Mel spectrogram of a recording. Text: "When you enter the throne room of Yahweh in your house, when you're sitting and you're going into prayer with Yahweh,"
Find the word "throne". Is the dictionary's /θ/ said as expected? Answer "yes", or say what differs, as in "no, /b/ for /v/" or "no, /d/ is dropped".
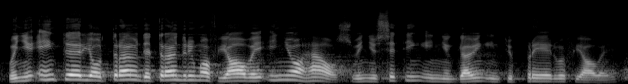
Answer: no, /t/ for /θ/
